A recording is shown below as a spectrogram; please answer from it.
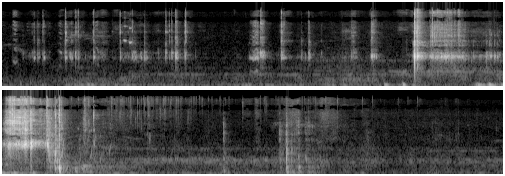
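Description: Small die-cast toy car handled with light clicks, then dropped into a swimming pool, splashing about five seconds in.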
